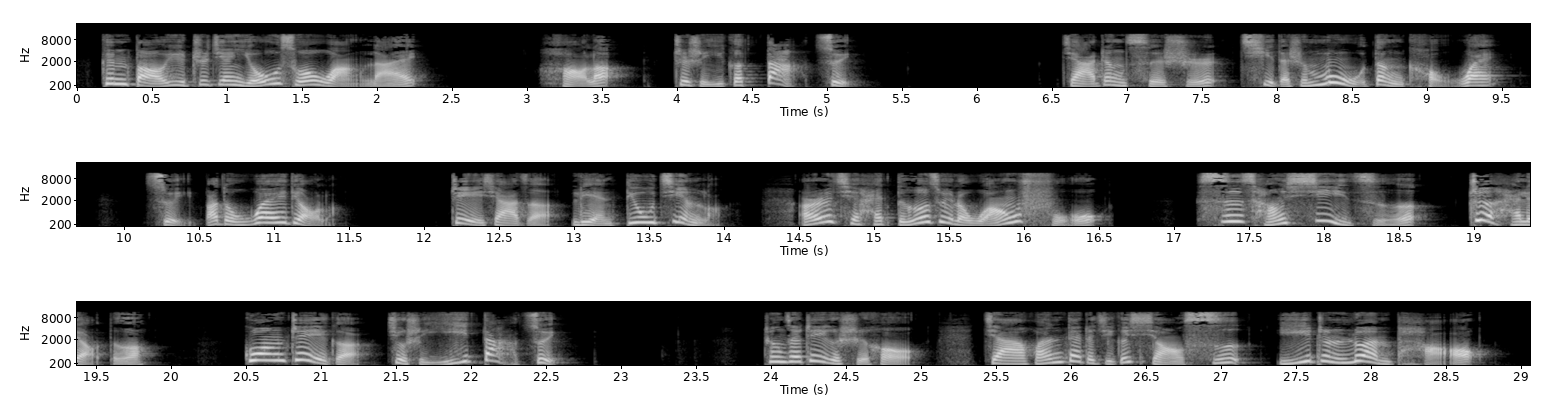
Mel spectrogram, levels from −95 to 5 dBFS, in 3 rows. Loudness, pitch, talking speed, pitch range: -18 LUFS, 265 Hz, 170 characters per minute, 205-340 Hz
